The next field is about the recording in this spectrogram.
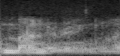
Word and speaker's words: Mainwaring: It's spelled Mainwaring, but he probably called himself Mannering, like the chap in the TV programme.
